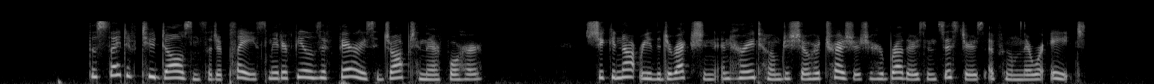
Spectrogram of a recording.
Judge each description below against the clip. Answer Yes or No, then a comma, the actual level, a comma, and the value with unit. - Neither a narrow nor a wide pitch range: Yes, average, 4.2 semitones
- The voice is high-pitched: Yes, very high, 270 Hz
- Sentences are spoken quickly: Yes, fast, 230 wpm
